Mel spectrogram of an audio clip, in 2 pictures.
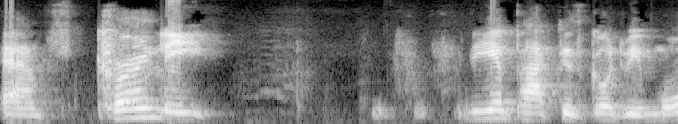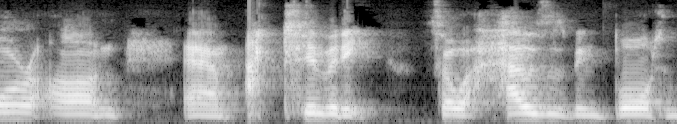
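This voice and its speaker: With an Irish accent, the speaker has a bright, sharp tone. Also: man. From Ireland, Dublin. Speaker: mortgage broker. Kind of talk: podcast interview.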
